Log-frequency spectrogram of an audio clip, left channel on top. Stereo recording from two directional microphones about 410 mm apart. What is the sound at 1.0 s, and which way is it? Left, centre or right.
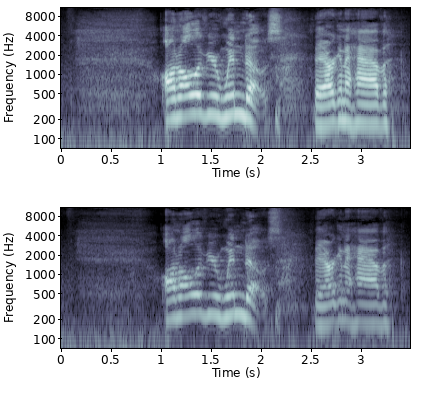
Speech, centre.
